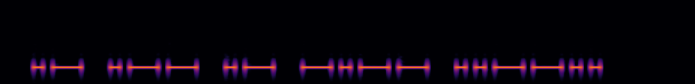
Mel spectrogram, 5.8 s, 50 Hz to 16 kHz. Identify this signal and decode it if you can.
Morse code, heard as a keyed tone, about 15 wpm, 700 Hz. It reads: AWAY?
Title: Sentences from Top 1000 Words - Review Part 1 - 15wpm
